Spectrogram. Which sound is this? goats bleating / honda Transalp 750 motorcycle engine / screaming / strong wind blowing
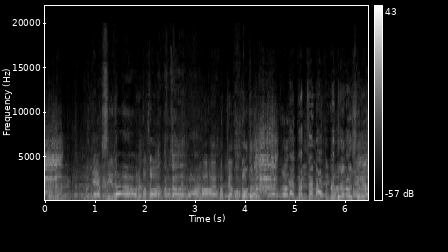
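goats bleating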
